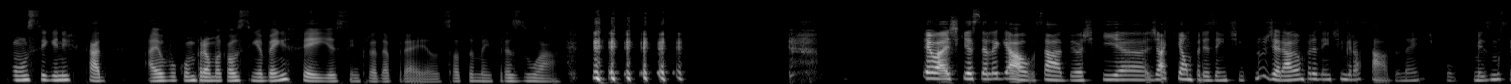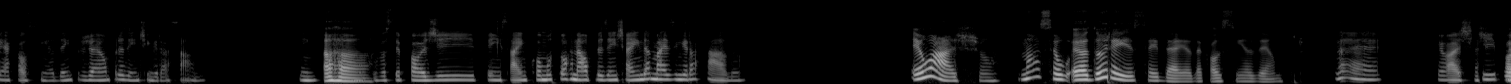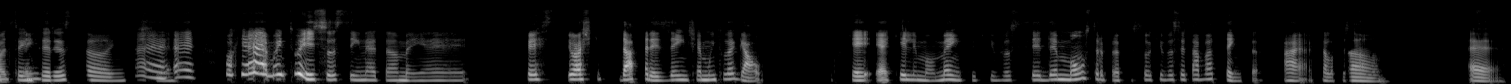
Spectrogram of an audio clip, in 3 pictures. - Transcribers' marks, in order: tapping; laugh; other background noise; distorted speech; static
- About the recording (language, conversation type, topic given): Portuguese, advice, Como escolher um presente significativo para qualquer pessoa?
